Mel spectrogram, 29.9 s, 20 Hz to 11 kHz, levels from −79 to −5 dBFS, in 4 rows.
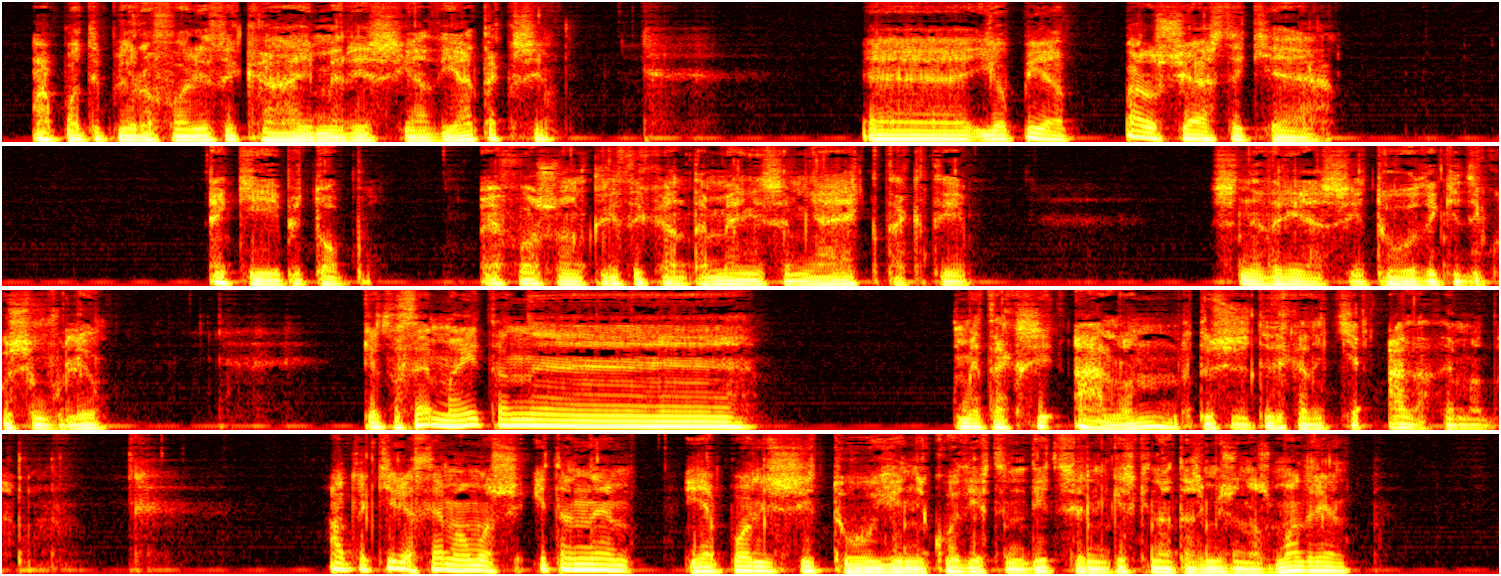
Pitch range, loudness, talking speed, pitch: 80-125 Hz, -14 LUFS, 95 wpm, 100 Hz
